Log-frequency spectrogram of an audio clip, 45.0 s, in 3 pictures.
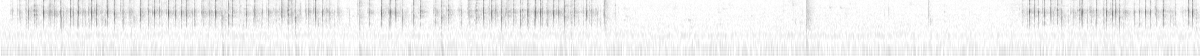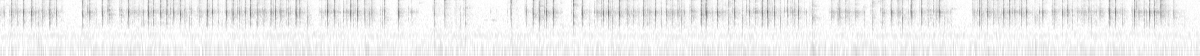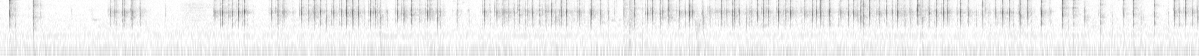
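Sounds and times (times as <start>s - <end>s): mechanical keyboard key clacks: 32.7s - 44.9s.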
